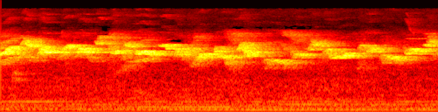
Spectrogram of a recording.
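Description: An ultramarine grosbeak sings a continuous, high, sweet warble of quick varied notes that rise and fall without pause, over a faint low indoor hum.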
